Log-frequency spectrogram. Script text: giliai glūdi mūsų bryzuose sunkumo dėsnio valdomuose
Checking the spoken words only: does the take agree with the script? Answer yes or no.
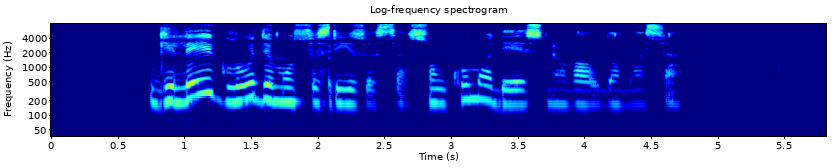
yes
